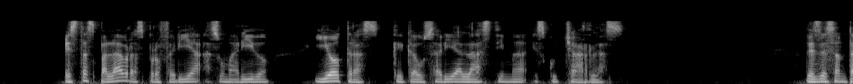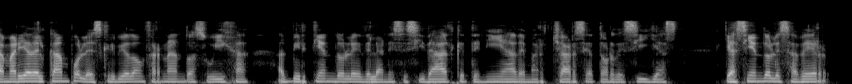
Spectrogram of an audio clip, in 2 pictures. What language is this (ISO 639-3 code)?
spa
